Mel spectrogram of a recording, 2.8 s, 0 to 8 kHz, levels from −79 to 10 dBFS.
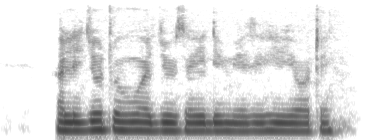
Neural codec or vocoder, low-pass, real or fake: none; 7.2 kHz; real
